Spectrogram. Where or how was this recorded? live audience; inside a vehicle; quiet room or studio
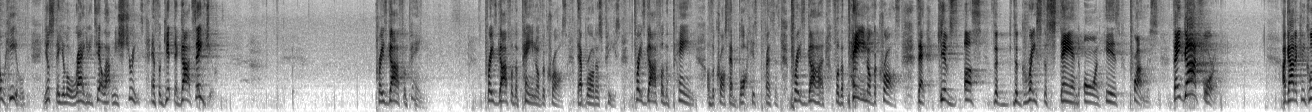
live audience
